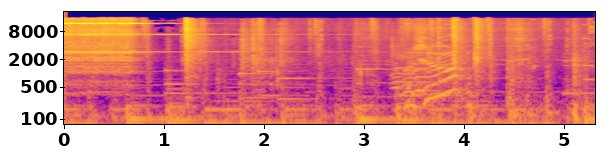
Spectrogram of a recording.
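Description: A doorbell rings with a bright, sustained metallic chime, close and fairly loud, over a dense, cluttered background of thuds and mixed noise.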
